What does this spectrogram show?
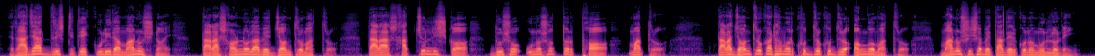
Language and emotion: Bengali, neutral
